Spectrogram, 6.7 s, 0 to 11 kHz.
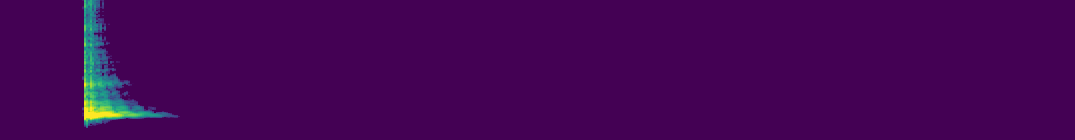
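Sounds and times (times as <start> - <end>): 
flash beep: 0.5 - 0.9.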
